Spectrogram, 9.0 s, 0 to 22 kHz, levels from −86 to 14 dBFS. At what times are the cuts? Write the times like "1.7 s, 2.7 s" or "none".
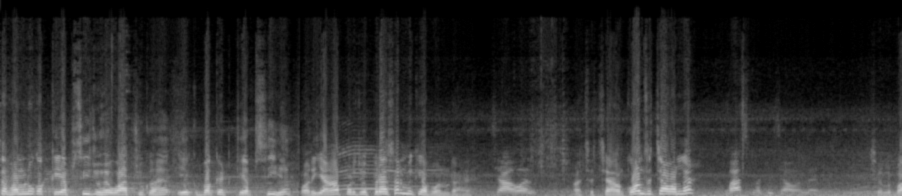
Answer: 2.9 s

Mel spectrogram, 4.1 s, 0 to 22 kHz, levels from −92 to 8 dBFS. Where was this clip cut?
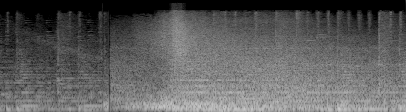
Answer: none

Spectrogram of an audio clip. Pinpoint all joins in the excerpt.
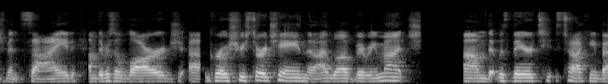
none

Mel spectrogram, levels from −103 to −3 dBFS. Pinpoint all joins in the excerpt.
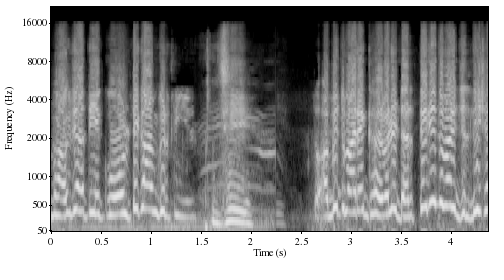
2.4 s

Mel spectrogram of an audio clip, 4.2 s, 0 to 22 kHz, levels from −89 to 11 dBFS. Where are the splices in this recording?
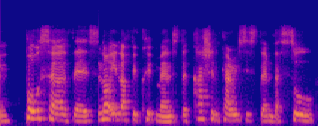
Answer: none

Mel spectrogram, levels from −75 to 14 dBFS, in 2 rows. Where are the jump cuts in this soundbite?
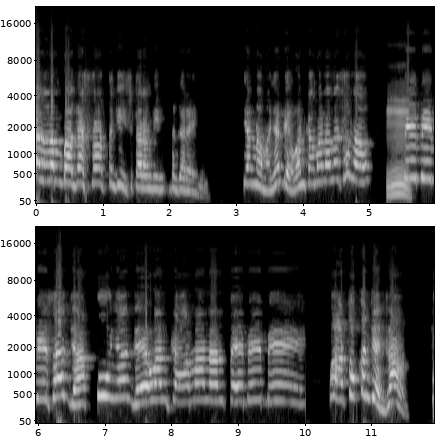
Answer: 10.1 s

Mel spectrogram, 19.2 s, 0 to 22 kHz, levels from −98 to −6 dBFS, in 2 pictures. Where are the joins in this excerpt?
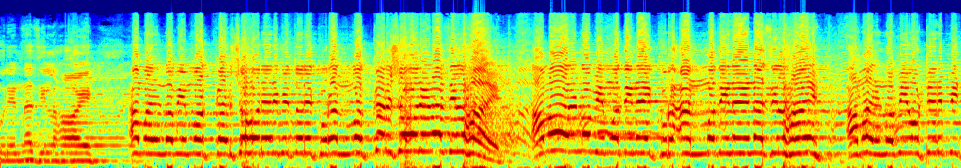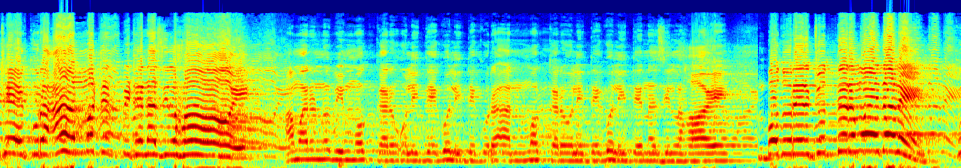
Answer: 17.1 s

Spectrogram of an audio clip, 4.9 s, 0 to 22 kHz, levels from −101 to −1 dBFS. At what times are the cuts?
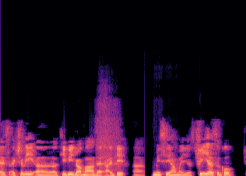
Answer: none

